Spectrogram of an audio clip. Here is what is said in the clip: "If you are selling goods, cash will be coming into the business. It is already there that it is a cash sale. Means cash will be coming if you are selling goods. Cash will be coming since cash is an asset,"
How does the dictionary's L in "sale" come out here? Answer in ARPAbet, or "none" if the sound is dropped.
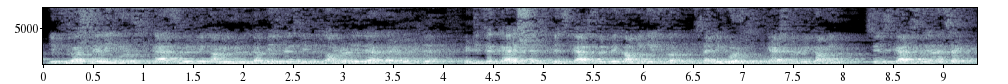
N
